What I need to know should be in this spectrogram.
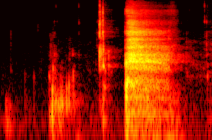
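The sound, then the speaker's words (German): Someone takes a sip of a drink, heard as a few soft, short mouth sounds followed by a louder, breathy half-second rush of air, with no talking. “Jetzt trinke ich mal kurz einen Schluck.”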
